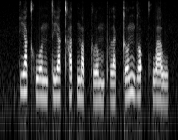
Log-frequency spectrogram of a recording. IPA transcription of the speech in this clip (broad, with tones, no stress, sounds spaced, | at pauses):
k i˥˩ a̯ kʰ w o˧ n t i˧ a̯ kʰ a˥˩ t̚ m a˨˩ p̚ k l o˨˩ m pʰ l a˨˩ k̚ t o˥˩ n d ɔ˥˩ ʔ kʰ w a˧ w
